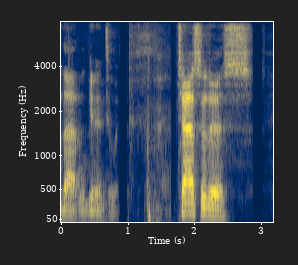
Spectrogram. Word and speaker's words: Tacitus: Tacitus or Takitus as his Latin name would be pronounced.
